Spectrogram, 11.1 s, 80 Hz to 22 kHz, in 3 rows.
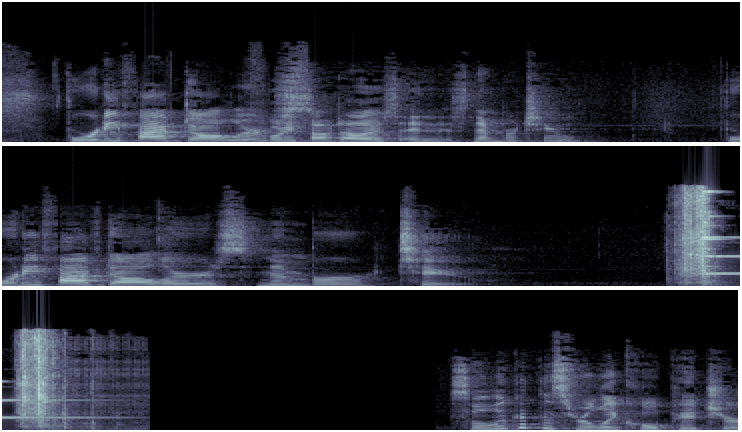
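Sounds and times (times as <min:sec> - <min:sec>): cash register bell ringing: 0:07.0 - 0:08.1
cash register clatter: 0:07.0 - 0:08.1.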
